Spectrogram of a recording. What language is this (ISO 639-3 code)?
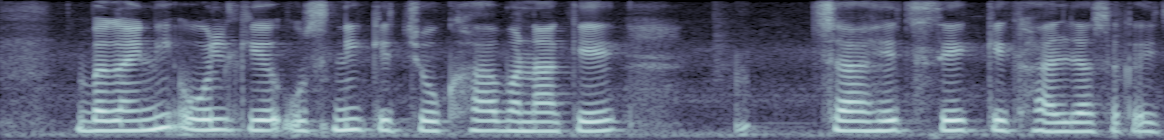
mag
